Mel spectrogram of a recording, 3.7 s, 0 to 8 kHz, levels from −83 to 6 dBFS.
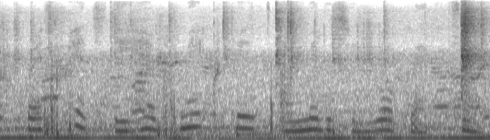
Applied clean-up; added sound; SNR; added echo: none; Bus; -2 dB; none.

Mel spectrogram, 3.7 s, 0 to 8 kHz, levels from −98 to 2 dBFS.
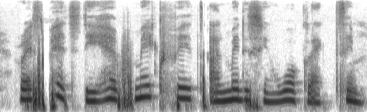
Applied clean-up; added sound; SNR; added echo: none; none; none; none.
